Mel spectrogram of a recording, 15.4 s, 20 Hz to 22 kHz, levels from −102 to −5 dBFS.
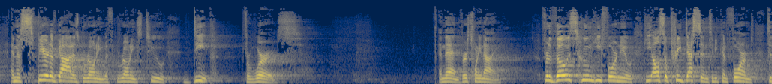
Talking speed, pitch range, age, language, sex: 115 wpm, 150-225 Hz, 40-59, English, male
